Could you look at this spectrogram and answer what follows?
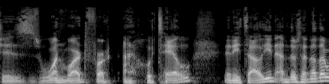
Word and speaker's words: hotel: albergo but just watch with hotel in italian you don't have to pronounce the h so it's hotel hotel so let's think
